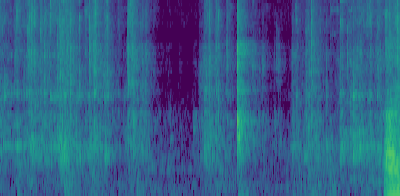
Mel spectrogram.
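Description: Light clicking and rattling of wires and small metal crimp connectors being handled on a circuit board of stop switches while a ribbon-cable connector socket is fitted into place. A quick run of clicks, a short pause, then a few more clicks.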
